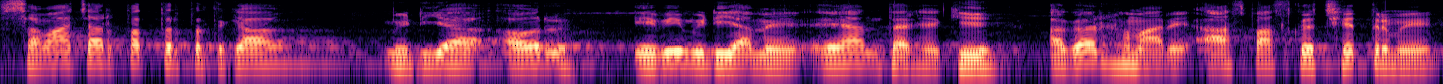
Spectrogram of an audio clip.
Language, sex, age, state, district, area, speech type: Hindi, male, 30-45, Uttar Pradesh, Bhadohi, rural, spontaneous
